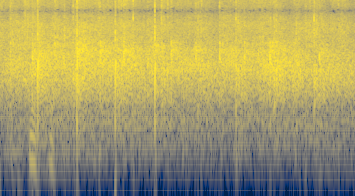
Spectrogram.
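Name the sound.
audience applause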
